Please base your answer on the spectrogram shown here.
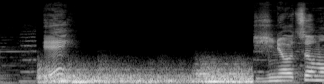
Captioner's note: creepy ambience sounds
